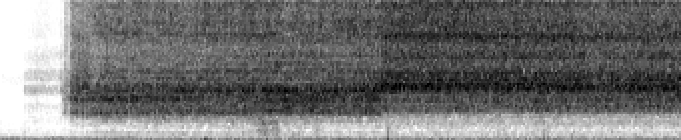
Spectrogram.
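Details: Western diamondback rattlesnake, held while it kills a mouse almost instantly with its venom. After a half-second hush, a dry, hissing rattle starts abruptly and keeps buzzing at an even, high pitch to the end.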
